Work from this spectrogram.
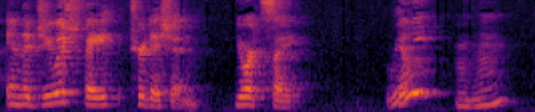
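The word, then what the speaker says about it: yahrzeit: the Jewish faith tradition y site really mhm guys that is spelled y a h r z e i t and it is said your sight I'm sorry I'm not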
